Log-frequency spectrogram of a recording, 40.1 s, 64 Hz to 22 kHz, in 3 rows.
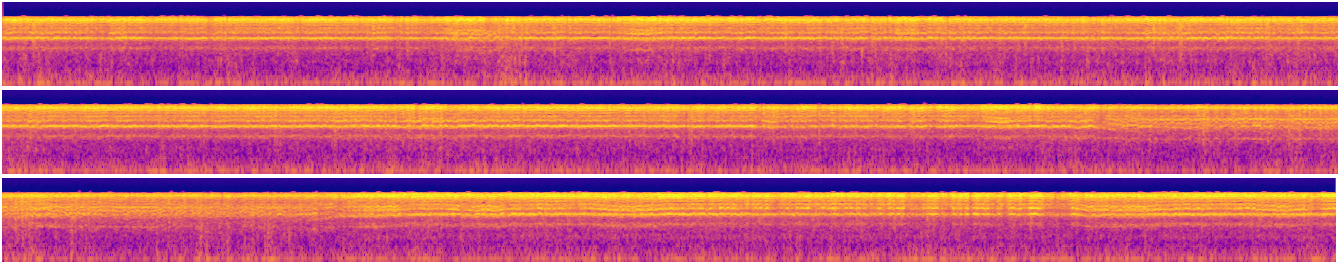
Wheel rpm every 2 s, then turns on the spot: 240, 240, 230, 230, 230, 230, 230, 240, 230, 230, 230, 230, 190, 180, 170, 200, 230, 230, 230, 230.
none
